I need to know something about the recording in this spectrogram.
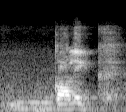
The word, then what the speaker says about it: colleague: कॉलिक, COLLEAGUE, COLLEAGUE, कॉलिक। हम थोड़ा सा प्रोनाउंसिएशन डिफरेंस कर देते हैं इसका, इसको कलीग बोल देते हैं। प्रॉपर प्रोनाउंसिएशन स्केल होता है कॉलिक।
